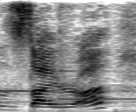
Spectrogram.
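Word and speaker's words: Zaira: My sixth doll is American Girl Ivy Ling, who we call Zyra, and it's spelled Z-A-I-R-A.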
